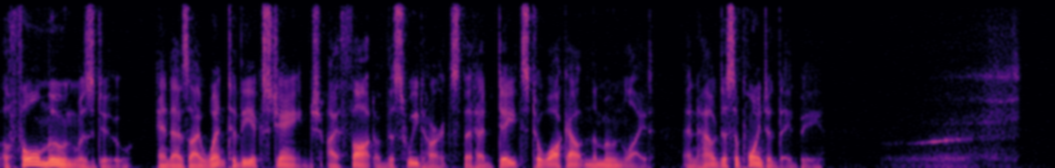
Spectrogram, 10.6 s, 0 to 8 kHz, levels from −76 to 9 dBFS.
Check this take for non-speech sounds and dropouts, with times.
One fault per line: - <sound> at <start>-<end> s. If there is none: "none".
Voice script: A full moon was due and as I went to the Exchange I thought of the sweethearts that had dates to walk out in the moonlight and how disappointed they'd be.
- breath at 8.8-10.2 s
